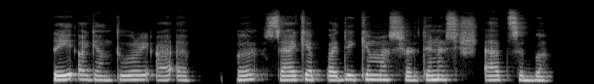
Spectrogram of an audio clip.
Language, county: Lithuanian, Šiauliai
